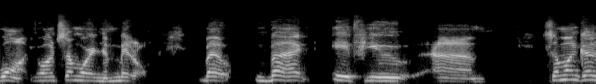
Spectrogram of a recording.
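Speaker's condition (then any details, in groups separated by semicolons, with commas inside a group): Cerebral palsy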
